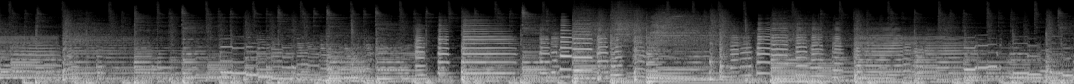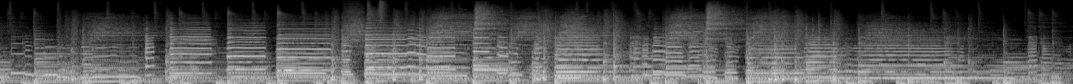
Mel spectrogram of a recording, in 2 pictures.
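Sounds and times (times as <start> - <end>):
drum hits: 0.0 - 21.4.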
